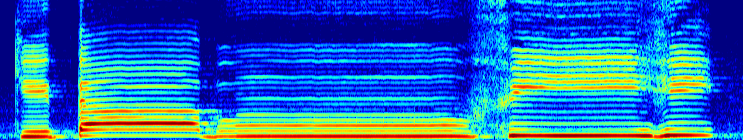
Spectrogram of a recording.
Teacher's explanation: गुन्ना एक अलिफ के बराबर करेंगे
